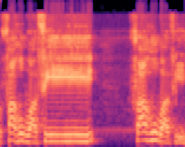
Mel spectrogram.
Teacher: کیسے پڑھیں گے، فا یازر فی، لمبا کرنا ہے اس کو، فہو فی، فہو فی. یہ ہا موٹا ہے، اس ہا کا تعلق سینے سے ہے، حلق سے نہیں ہے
